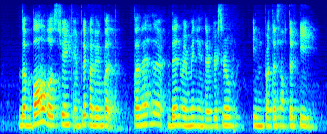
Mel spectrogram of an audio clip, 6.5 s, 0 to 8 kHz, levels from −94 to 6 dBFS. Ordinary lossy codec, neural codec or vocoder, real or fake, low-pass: none; codec, 16 kHz, 4 kbps, X-Codec, HuBERT features, trained on LibriSpeech; fake; 7.2 kHz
